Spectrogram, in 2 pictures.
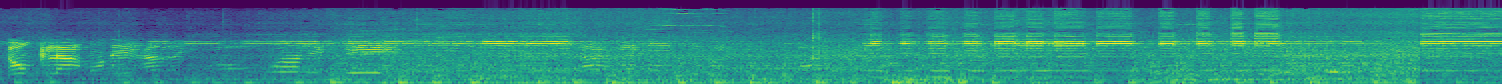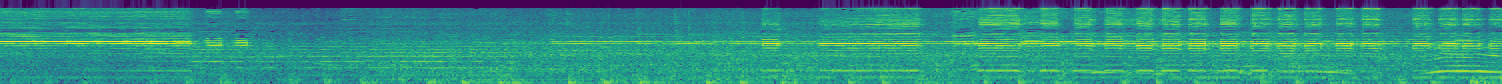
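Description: Minibuses of a slow-moving convoy driving past, with vehicle horns tooting in held blasts on and off throughout, over voices and music.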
